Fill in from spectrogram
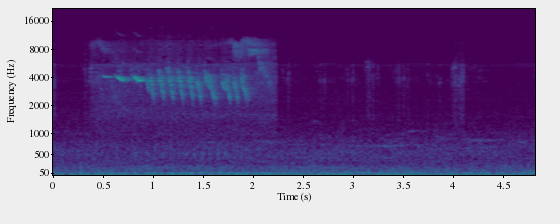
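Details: Song of a free-living lined seedeater: a sharp whistled opening, then a rapid run of repeated, slightly falling buzzy notes lasting nearly two seconds. After it, only faint clicks and a low background rumble.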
